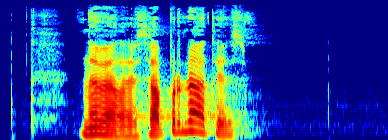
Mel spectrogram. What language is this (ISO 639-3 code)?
lav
